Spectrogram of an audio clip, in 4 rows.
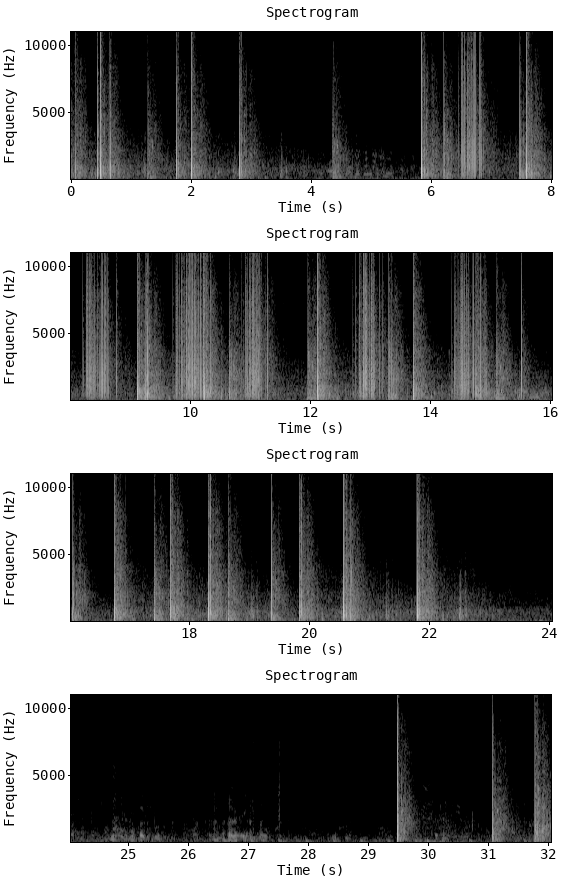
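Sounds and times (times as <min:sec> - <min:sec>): firework crackle: 0:00.0 - 0:05.0, 0:05.7 - 0:23.0, 0:29.5 - 0:30.4, 0:31.1 - 0:32.0.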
